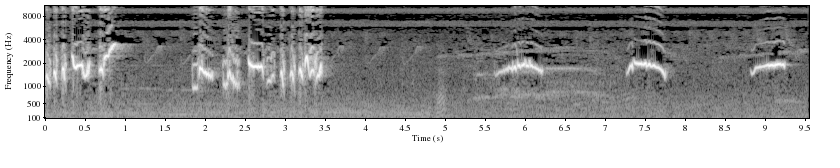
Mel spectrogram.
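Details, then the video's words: White-rumped shama lure song to provoke a rival shama: a burst of rapid warbles and trills early on, then three spaced, clear arched whistles about every one and a half seconds. "Pancingan Murai batu bikin murai emosi"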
